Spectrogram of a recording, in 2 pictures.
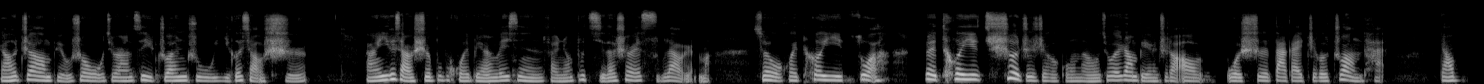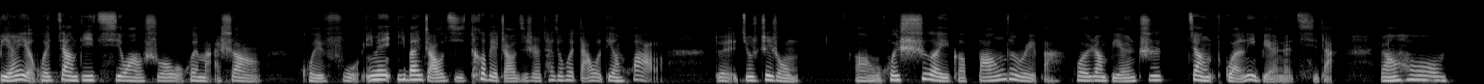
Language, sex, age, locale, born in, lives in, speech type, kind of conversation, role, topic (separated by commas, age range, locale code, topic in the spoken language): Chinese, female, 35-39, zh-CN, China, United States, conversation, podcast, guest, 你如何看待“必须马上回复”的社交压力？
